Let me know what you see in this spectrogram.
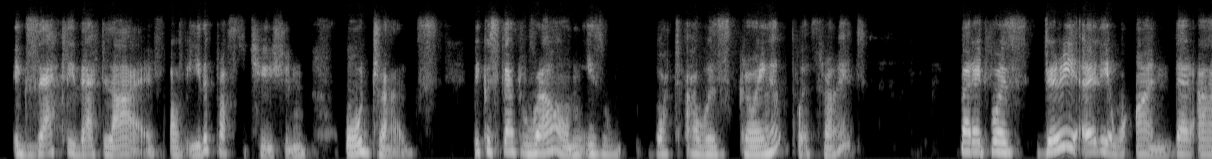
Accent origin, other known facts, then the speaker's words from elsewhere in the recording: Cape Town, Western Cape, South Africa; where I grew up in Cape Town, the Bronx of Cape Town.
